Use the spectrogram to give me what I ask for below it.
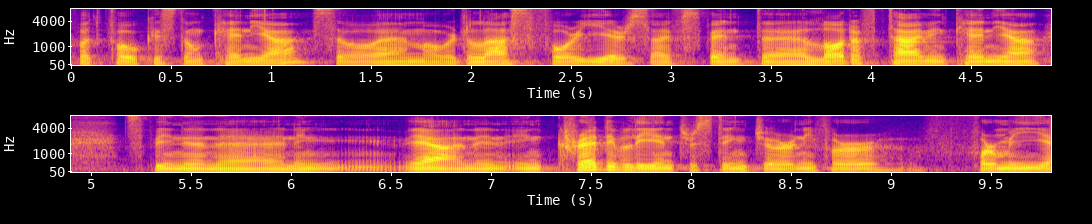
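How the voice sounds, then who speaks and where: A man's voice: mid-range voice, bright, forceful tone. A man moderating a conference panel, polling the audience and introducing himself, with many hesitations.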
